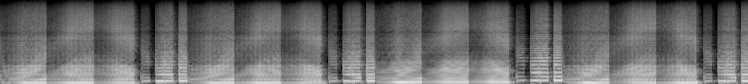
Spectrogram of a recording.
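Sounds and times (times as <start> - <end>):
electro bass loop: 0.0 - 7.4.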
